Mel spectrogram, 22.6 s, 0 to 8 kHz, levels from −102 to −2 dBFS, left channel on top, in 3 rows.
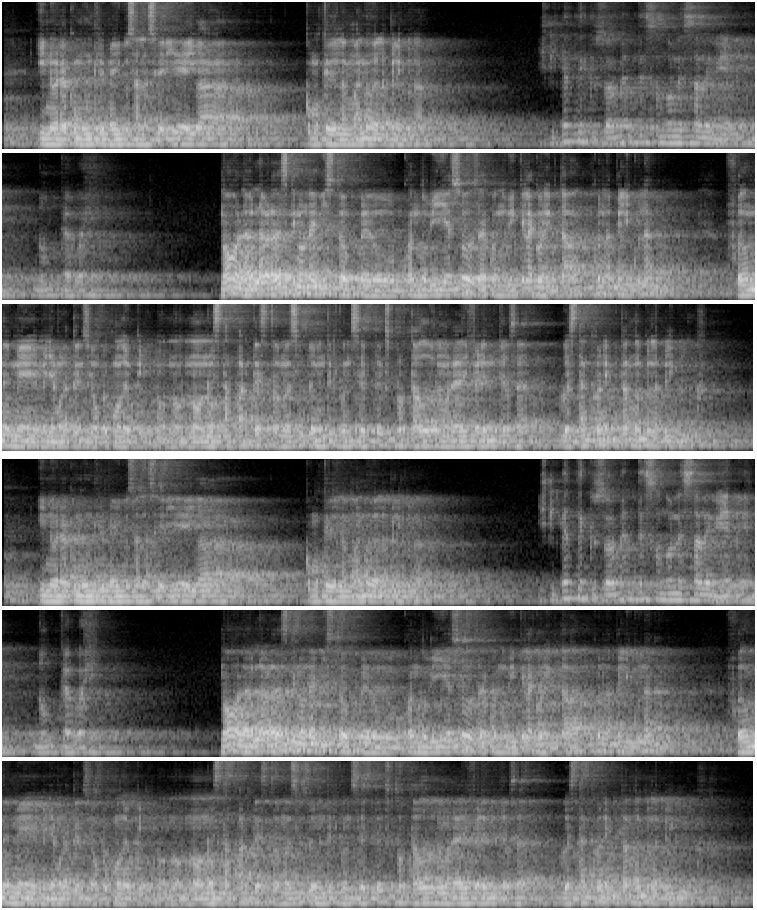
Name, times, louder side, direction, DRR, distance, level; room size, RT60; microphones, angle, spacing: voice 1, 0.3-2.7 3.0-4.2 9.7-14.1 14.8-22.1, left 1 dB, 65° left, 3 dB, 2.7 m, -26 dB
voice 2, 5.4-7.5 7.8-8.5, right 2 dB, 85° right, 1 dB, 1.4 m, -34 dB
21.5 x 18.0 x 8.2 m, 2.4 s
head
